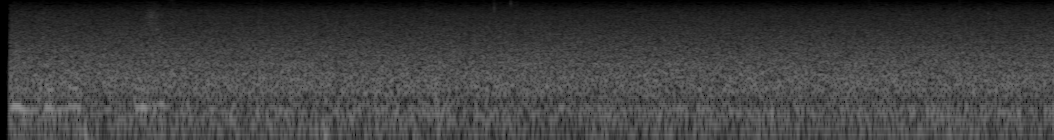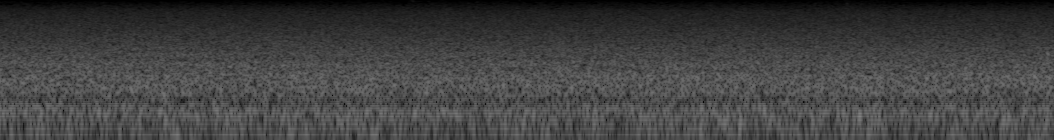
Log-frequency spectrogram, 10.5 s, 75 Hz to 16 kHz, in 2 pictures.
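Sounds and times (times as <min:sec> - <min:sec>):
stream flowing: 0:00.0 - 0:10.5.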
